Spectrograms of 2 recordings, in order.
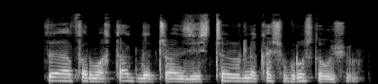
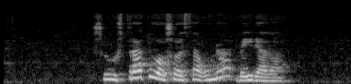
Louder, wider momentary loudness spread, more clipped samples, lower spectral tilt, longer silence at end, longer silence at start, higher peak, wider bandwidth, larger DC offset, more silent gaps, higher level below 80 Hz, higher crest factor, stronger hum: first, -15 LUFS vs -18 LUFS; second, 5 LU vs 12 LU; neither; second, -4 dB/octave vs -6.5 dB/octave; second, 0.2 s vs 0.6 s; second, 0.45 s vs 0.95 s; about the same, 0 dBFS vs -2 dBFS; about the same, 11.5 kHz vs 11.5 kHz; neither; neither; about the same, -58 dBFS vs -56 dBFS; about the same, 16 dB vs 16 dB; neither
